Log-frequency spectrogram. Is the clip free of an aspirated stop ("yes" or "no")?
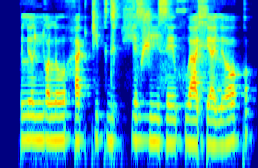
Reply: yes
